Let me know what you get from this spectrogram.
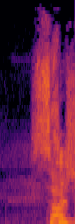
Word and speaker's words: sashiko: Some of it almost looks like, you know, sashiko mending.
